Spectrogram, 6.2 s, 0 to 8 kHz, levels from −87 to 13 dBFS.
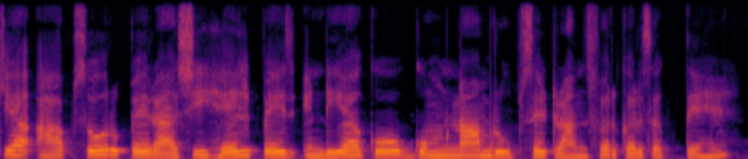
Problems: none marked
